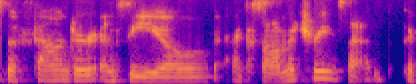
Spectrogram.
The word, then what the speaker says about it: Xometry: and he is the founder and ceo of exometry is that the correct pronunciation it's perfect geometry like obviously yeah perfect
